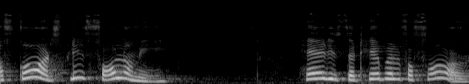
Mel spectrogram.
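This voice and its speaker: A put-on character voice, fairly high in pitch. It moves at a fairly slow pace. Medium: solo performance. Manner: polite, formal.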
